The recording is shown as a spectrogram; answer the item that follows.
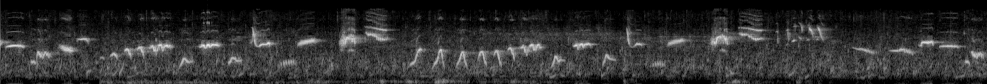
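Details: White-rumped shama song used to train or lure other shamas, with natural ambience and trickling water: repeated short rising whistles, chattering notes and occasional harsh high bursts, fairly continuous over a faint hiss.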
